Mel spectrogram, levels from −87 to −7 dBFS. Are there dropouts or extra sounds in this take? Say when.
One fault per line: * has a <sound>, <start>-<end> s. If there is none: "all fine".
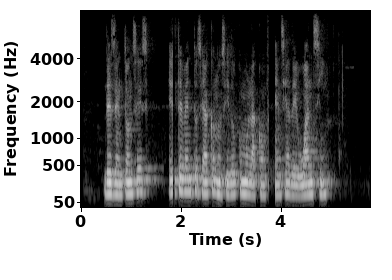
* has a dropout, 1.8-1.9 s
* has a dropout, 3.7-3.9 s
